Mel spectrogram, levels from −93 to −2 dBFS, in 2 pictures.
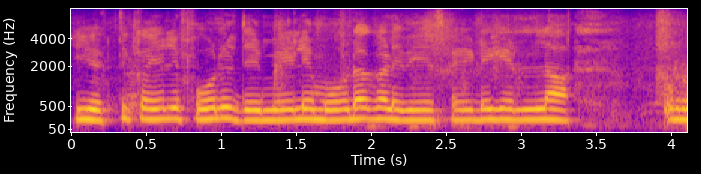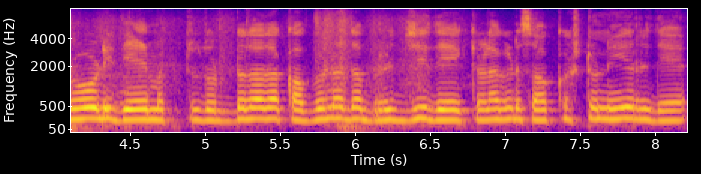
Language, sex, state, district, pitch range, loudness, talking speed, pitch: Kannada, male, Karnataka, Bellary, 205-225 Hz, -16 LUFS, 145 wpm, 215 Hz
